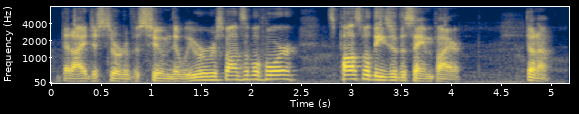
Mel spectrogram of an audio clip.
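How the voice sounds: The voice is a natural reading voice. It sounds like something being read aloud.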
